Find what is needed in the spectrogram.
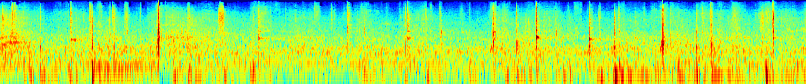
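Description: Badminton rally: sharp racket-on-shuttlecock hits at irregular intervals, about one every half second to a second, with the players' footsteps and shoe squeaks on the court mat.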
